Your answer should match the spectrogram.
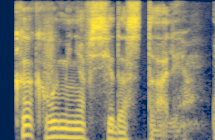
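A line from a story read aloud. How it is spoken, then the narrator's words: Weary. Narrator (Russian): устало вымолвил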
